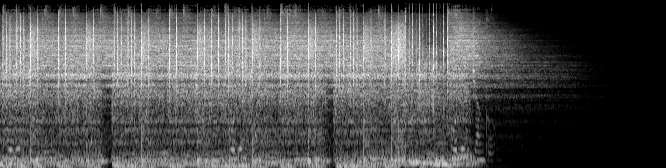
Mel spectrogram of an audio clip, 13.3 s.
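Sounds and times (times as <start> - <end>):
extreme metal bass logo: 0.0 - 9.6.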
